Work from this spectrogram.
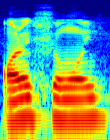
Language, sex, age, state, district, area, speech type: Bengali, male, 18-30, West Bengal, Purba Bardhaman, urban, spontaneous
